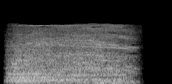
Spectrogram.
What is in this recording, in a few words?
roar; grimlock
